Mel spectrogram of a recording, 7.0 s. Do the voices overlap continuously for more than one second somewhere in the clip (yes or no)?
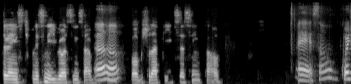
no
